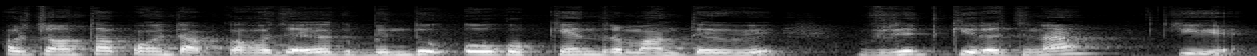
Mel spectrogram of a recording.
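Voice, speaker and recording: A man's voice: high voice, steady tone, fairly quick, warm tone. A man teaching math, walking students through a board exam assignment step by step and checking in often as he goes. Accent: Chhattisgarh Hindi. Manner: repeats steps with frequent "theek hai" check-ins.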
